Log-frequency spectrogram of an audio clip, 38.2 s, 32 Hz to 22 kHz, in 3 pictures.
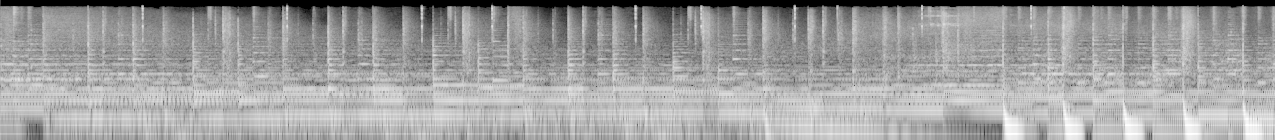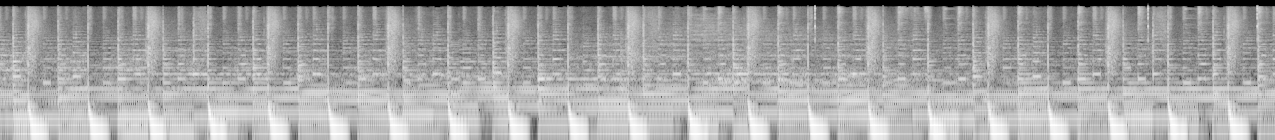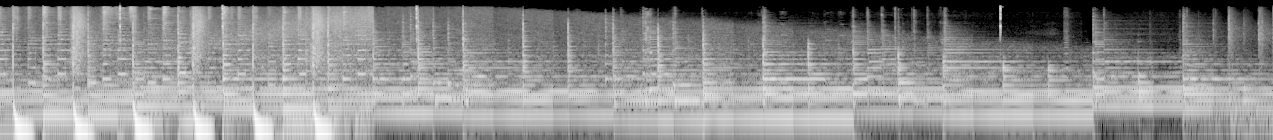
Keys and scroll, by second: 0.2 ctrl+shift+t, 22.5 ctrl+alt+shift+e.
